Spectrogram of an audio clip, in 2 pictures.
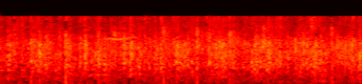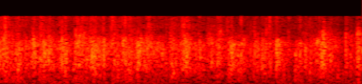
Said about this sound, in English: We're the Real Estate Guys, but if you learned something about metals this week and you enjoyed it, let them know by a round of applause.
